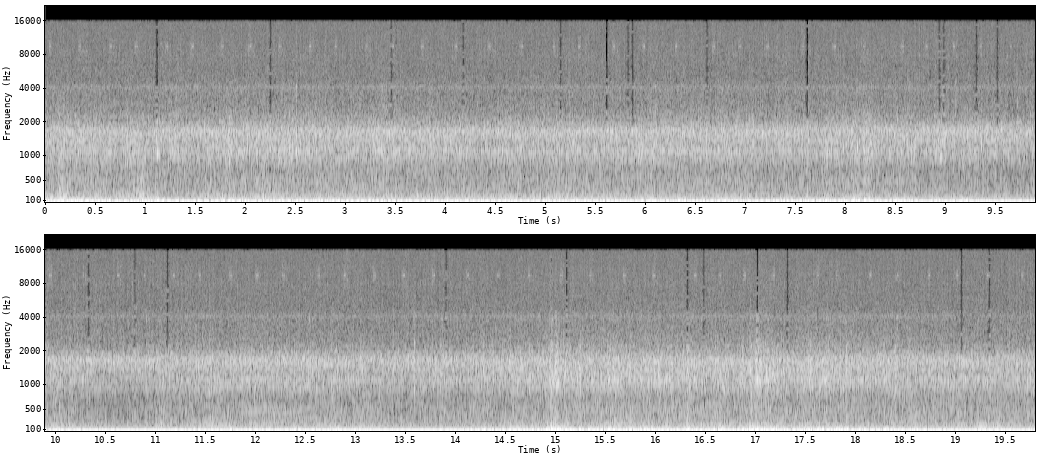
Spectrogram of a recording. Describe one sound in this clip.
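Raindrops tap on a windscreen.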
